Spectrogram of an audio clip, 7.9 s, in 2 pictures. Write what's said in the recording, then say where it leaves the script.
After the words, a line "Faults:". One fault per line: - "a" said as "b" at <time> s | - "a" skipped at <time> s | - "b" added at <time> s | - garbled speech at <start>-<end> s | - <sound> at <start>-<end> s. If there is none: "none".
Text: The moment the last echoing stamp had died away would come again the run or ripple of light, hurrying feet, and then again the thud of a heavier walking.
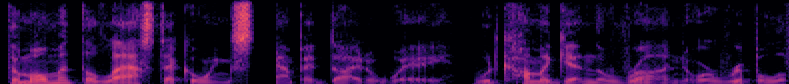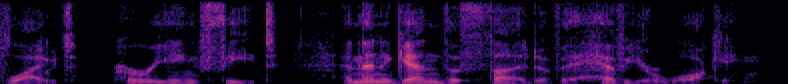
The moment the last echoing stamp had died away would come again the run or ripple of light, hurrying feet, and then again the thud of a heavier walking.
Faults:
- dropout at 1.3-1.4 s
